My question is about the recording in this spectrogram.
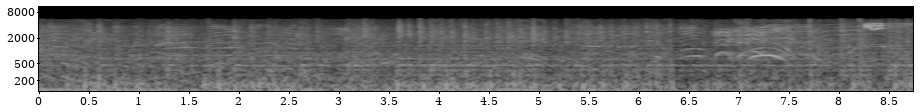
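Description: Football stadium crowd ambience: a small crowd's scattered shouts and calls over a constant rumble, with a steady hum running underneath. A few louder calls come near the end.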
